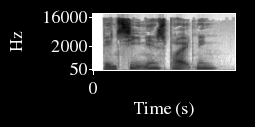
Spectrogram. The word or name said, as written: benzinindsprøjtning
